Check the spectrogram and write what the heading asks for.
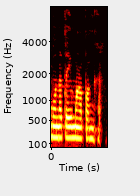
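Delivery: ordinary talk, nothing marked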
